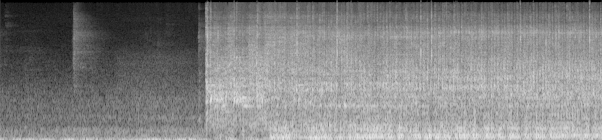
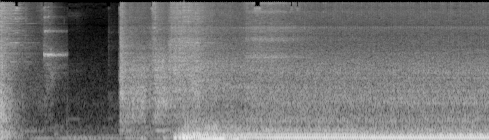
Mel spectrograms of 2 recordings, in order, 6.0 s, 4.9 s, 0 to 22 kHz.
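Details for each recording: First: SR20 swapped Nissan 240SX S13, first start, cam angle sensor timing uncertain, oil then found leaking from cam chain tensioner: cranks, catches after a couple seconds, runs loud and uneven with lumpy beat; rough first start. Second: Nissan 240SX S13 with SR swap, first start-up, owner hoping for no more chain knock or oil leak: short crank, quick catch, then smooth steady idle with an even beat, no chain slap or rattle; healthy.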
